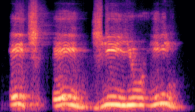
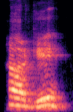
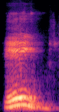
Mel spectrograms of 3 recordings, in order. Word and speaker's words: Hague: Sabi ko, Kuya Kim, how do you pronounce H-A-G-U-E? Pinronounce ko kasi ng Hage. Sabi niya, mali yung pagkaka-pronounce mo. Ang sabi niya sa akin, pronounce it as Hague.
